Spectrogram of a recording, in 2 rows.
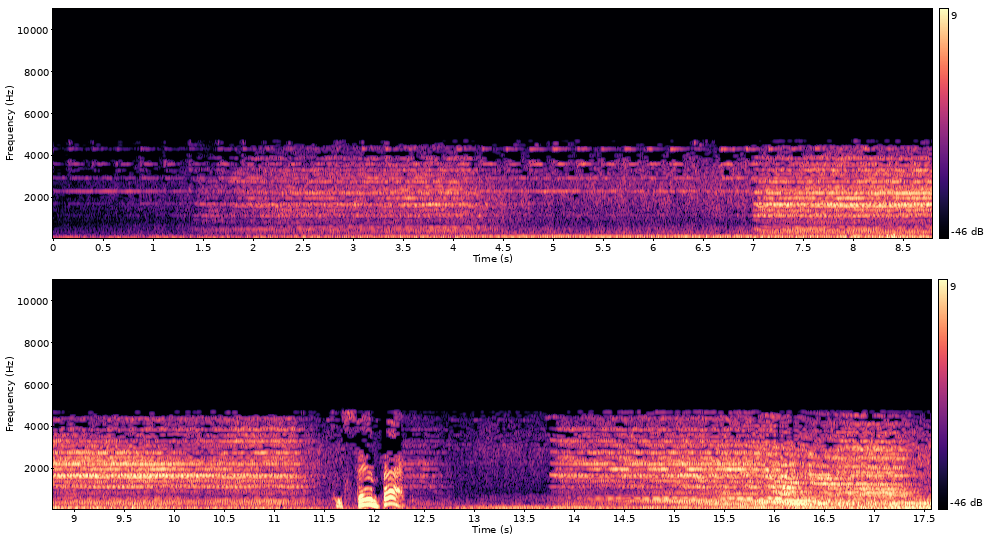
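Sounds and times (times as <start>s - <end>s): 
train rumbling: 0.0s - 17.5s
train horn blaring in long blasts: 1.4s - 5.0s, 6.9s - 11.6s, 12.2s - 13.1s, 13.7s - 17.5s
speech: 11.8s - 12.5s.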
